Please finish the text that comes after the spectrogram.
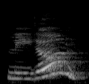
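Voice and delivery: loud eager cry; cried out. Acted. The rat urging the duck along, loud cry. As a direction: call it out loud and greedy. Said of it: "cried the rat".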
